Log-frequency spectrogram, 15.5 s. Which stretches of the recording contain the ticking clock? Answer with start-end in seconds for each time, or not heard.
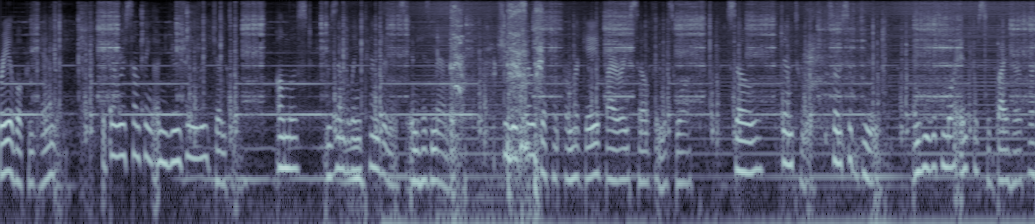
not heard.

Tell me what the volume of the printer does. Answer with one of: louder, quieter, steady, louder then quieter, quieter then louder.
steady.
